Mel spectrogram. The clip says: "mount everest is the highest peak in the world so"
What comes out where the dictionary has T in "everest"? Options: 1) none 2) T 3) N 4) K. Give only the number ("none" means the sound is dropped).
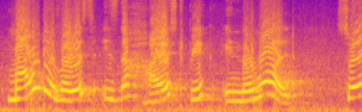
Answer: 1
